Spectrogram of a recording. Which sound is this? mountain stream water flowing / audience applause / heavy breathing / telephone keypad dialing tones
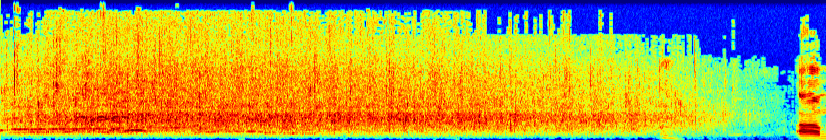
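audience applause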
